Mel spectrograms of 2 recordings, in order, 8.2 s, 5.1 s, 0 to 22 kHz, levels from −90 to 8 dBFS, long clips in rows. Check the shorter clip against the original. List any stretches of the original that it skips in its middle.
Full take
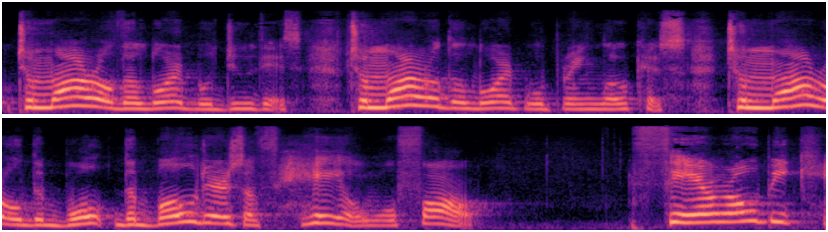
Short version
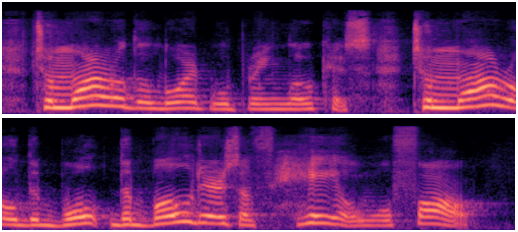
none

